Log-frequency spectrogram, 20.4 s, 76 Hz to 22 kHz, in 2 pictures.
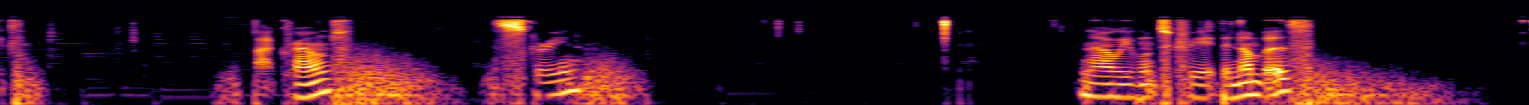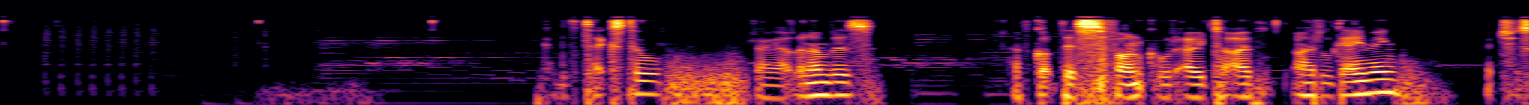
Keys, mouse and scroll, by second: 0.0 ctrl+s, 3.4 click, 10.1-15.4 drag.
